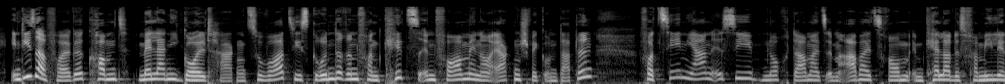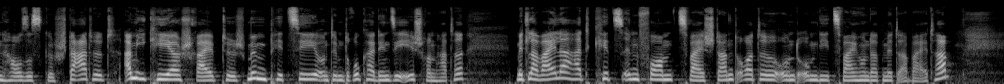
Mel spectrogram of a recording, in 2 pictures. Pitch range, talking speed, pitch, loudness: 195-240 Hz, 180 wpm, 215 Hz, -21 LUFS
